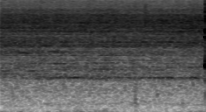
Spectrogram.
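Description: Faint, steady hiss of outdoor background noise, with no distinct event.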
